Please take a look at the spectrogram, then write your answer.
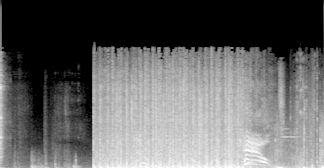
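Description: Rapid automatic gunfire bursts erupt loudly in an online shooter video game, dense and continuous after a quiet start, with ricochet-like whines near the end and a voice faintly speaking before the shooting.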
